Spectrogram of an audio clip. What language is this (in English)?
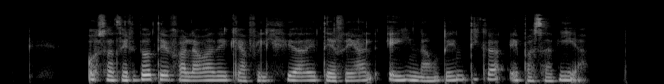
Galician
